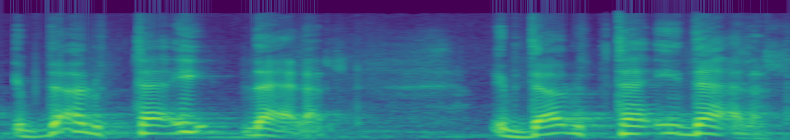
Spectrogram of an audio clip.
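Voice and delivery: ordinary talk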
